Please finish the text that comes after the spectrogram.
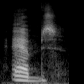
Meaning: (noun) plural of ebb; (verb) third-person singular simple present indicative of ebb
- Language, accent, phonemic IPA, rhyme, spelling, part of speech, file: English, US, /ɛbz/, -ɛbz, ebbs, noun / verb, En-us-ebbs.ogg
